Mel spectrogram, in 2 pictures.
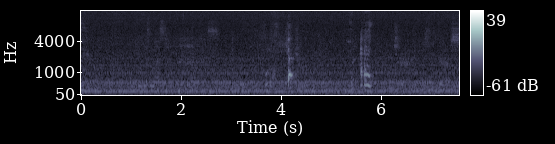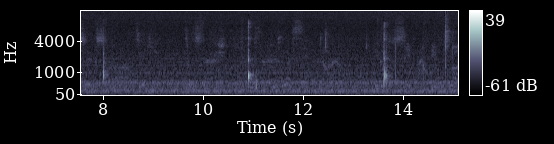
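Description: Five brief, sharp hiccup clicks a few seconds apart in a quiet room with a low steady hum.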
